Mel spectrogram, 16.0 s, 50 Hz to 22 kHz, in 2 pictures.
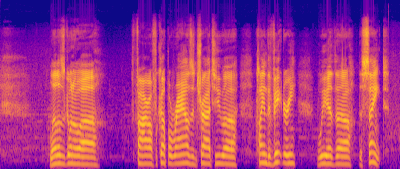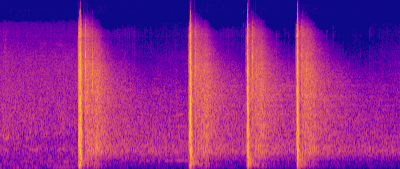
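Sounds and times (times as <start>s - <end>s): rifle shots with rolling echo: 9.3s - 16.0s.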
